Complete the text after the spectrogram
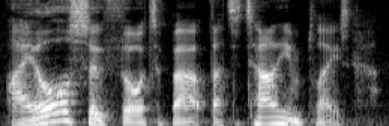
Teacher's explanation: big stress on also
